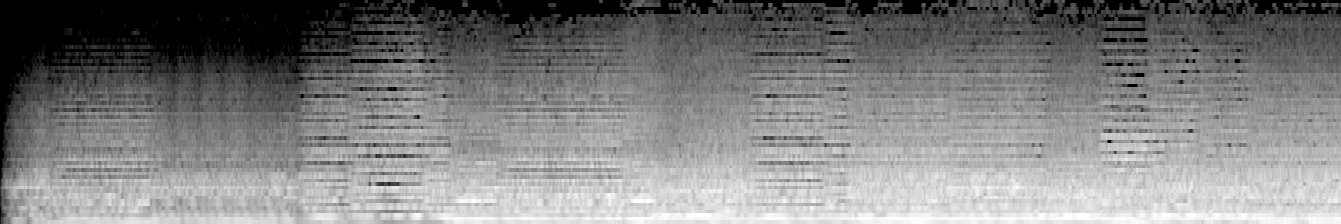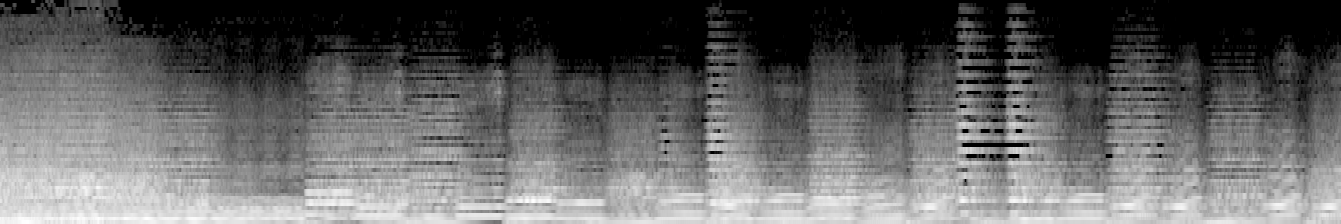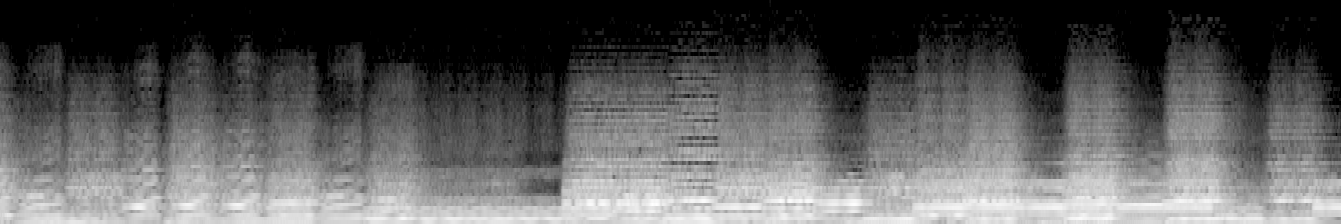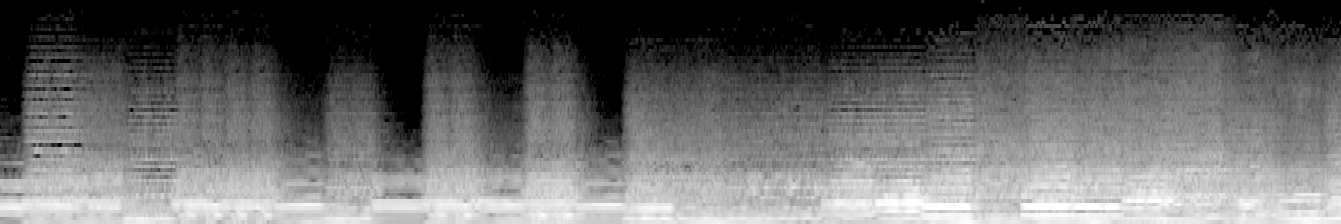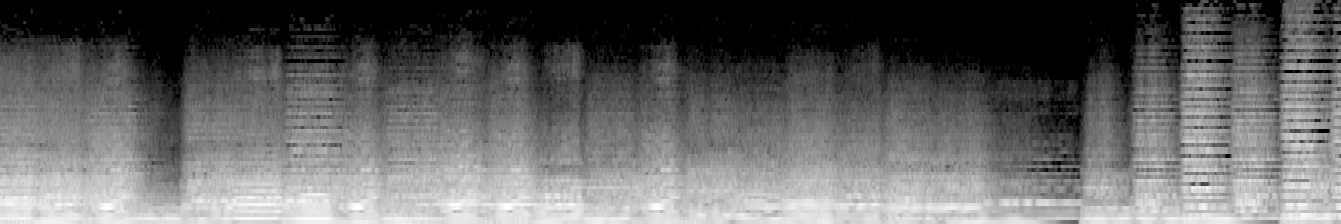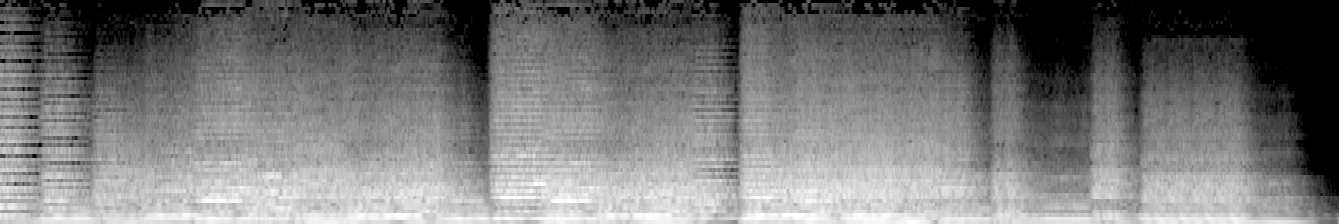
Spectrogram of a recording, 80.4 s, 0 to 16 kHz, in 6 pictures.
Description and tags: This is one of the musical motifs that I composed on the theme of fairy tales of the Magic Land. This is just a musical score, I used the standard MuseScore3 soundbank to play notes. If you are interested, in my free time I can work on a complete music track, independent projects are welcome. To do this, just send me a message.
